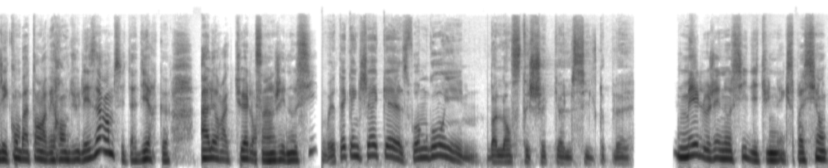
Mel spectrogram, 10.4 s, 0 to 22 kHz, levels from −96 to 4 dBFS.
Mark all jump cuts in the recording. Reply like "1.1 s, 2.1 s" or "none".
3.2 s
